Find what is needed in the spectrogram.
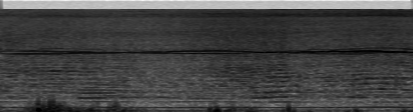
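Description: Small multirotor drone's electric motors and propellers buzzing as it hovers, with a steady high whine over a low rumble and a few low thumps.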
